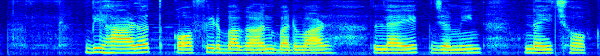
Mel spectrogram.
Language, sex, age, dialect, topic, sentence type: Magahi, female, 41-45, Northeastern/Surjapuri, agriculture, statement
